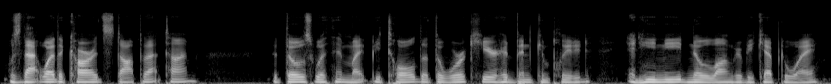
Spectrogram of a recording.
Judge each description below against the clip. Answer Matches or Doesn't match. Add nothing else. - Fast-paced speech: Matches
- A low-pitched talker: Matches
